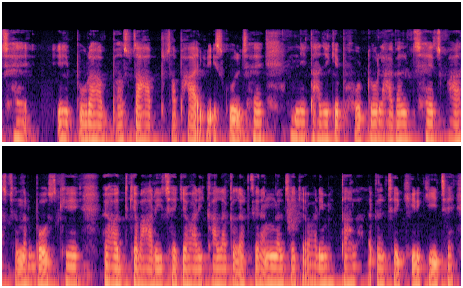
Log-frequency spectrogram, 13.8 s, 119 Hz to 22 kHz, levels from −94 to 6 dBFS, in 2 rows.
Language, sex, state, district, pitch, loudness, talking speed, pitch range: Maithili, male, Bihar, Samastipur, 120 Hz, -19 LUFS, 145 wpm, 115-125 Hz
